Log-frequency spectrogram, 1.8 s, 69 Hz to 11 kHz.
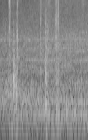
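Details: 1995 Mercedes S500 W140, seat adjusters: a short, smooth electric motor hum with a few light clicks as the seat moves; the power seat motor works normally.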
